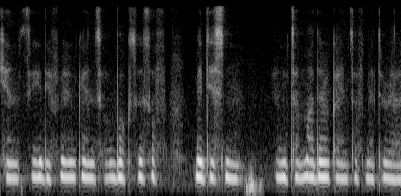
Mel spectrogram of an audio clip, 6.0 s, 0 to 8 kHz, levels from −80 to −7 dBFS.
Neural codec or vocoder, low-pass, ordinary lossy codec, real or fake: none; 7.2 kHz; MP3, 48 kbps; real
